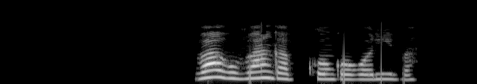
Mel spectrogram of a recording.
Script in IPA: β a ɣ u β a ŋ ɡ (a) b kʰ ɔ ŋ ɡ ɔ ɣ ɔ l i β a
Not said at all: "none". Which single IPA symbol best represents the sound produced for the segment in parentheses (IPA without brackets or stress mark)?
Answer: a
